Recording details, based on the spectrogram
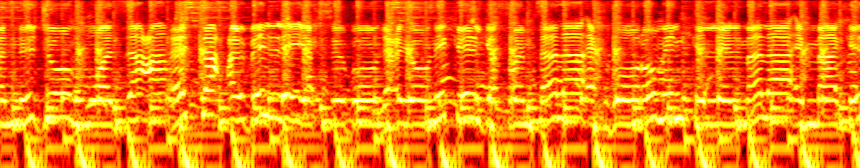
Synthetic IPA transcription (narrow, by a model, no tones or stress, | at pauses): anːɪd͡ʒummwazːaʕaʔɪsaʕɪbɪlːijɪħsɪbuːnlɪʕjuːnɪkɪlɡɑsˤɾɪmt̪alaʔɪħðˤuːɾumɪnkɪlːɪlmalaʔɪmːakɪ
